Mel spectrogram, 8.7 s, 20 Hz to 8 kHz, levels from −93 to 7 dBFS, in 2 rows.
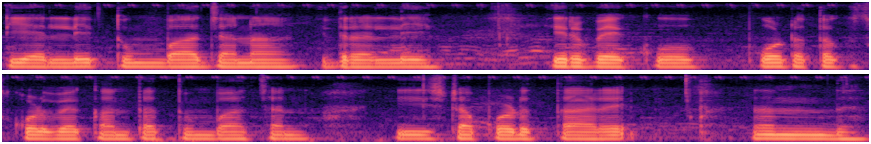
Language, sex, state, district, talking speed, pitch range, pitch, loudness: Kannada, male, Karnataka, Bellary, 95 wpm, 120-125 Hz, 120 Hz, -18 LUFS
